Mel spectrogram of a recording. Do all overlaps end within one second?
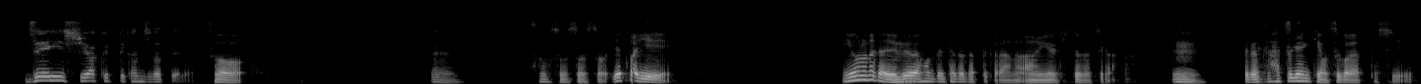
Yes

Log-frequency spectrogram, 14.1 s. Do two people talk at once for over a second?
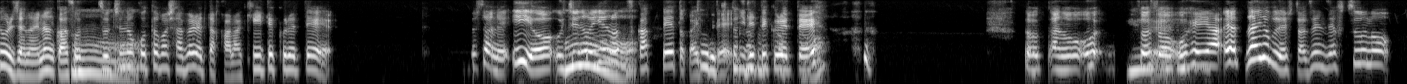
Yes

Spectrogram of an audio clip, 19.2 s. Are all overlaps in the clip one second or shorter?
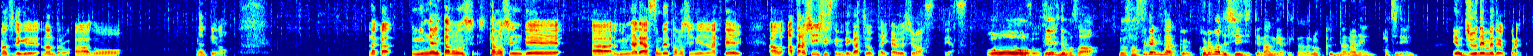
Yes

